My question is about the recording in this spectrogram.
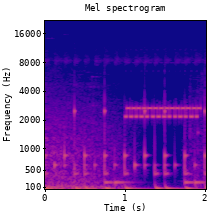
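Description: A telephone ringtone: a pulsing electronic ring of two high tones, starting about halfway through and stopping just before the end, over background music with a steady beat.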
